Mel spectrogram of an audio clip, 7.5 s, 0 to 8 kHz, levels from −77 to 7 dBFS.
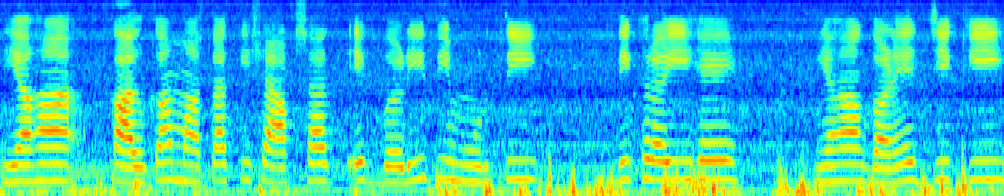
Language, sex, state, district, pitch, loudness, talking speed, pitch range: Hindi, female, Madhya Pradesh, Dhar, 240 Hz, -18 LUFS, 125 wpm, 160-255 Hz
